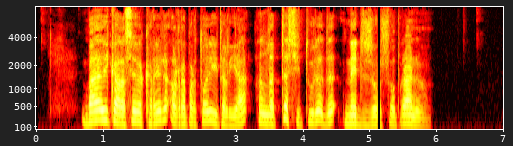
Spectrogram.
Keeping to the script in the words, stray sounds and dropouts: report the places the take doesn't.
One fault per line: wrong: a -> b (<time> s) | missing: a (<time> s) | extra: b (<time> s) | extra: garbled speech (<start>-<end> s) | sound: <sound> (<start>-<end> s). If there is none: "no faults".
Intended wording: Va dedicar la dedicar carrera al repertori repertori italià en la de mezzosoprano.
wrong: dedicar -> seva (1.4 s)
missing: repertori (2.7 s)
extra: tessitura (3.7 s)
sound: dropout (5.1-5.2 s)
